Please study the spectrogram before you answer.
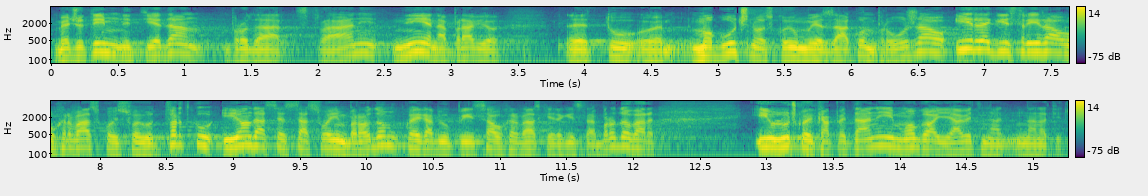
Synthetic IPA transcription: me̞d͡ʑut̪imnit̪ije̞d̪anbɾod̪aɾst̪ɾaːninije̞napɾaʋio̞ | t̪uːmo̞ɡuːt͡ʃno̞ːst̪̚ko̞jumuje̞zaːko̞npɾuːʒao̞ʔiɾe̞ɡist̪ɾiːɾao̞uxr̩ʋaːt̪sko̞jsʋo̞jut̪ʋr̩t̪kuʔio̞nd̪aːse̞sasʋo̞jimbɾo̞d̪o̞mko̞jeɡabiupiːsaoxr̩ʋaːt̪skiɾe̞ɡist̪aɾbɾo̞d̪oʋaɾ | iulut͡ʃko̞jkapet̪aniimo̞ɡaojjaːʋit̪inananat̪it͡ʃ

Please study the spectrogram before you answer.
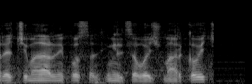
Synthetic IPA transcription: ɾet͡ʃimanaɾniposlanikmilt͡saβoit͡ʃmaɾkoʋit͡ʃ

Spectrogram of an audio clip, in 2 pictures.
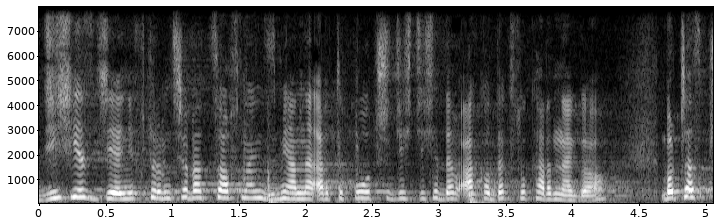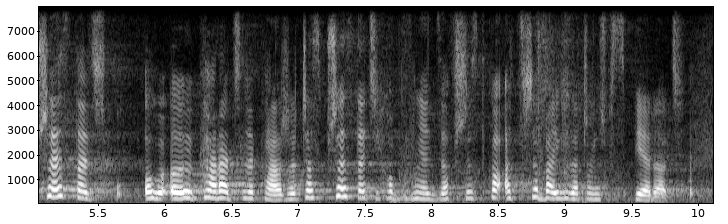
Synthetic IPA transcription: d͡ʑiɕjɛs̬t̪̚d͡ʑeɲfkt̪uɾɘmtʂɛbat̪sɔfnɔɲd͡ʑzmʲjanɛʔaɾt̪ɘkuwutʂɘd͡ʑeɕt͡ɕiɕɛd̪ɛmʔa̰kɔd̪ɛksukaɾnɛɡɔ | bɔt͡ʂaspʂɛst̪at͡ɕɔkaɾat͡ɕlɛkaʐɛt͡ʂaspʂɛst̪at͡ɕixɔbvʲiɲad͡ʑzafʂɘst̪̚kɔʔatʂɛbaiɣzat͡ʂɔɲt͡ɕfspʲjɛɾat͡ɕ

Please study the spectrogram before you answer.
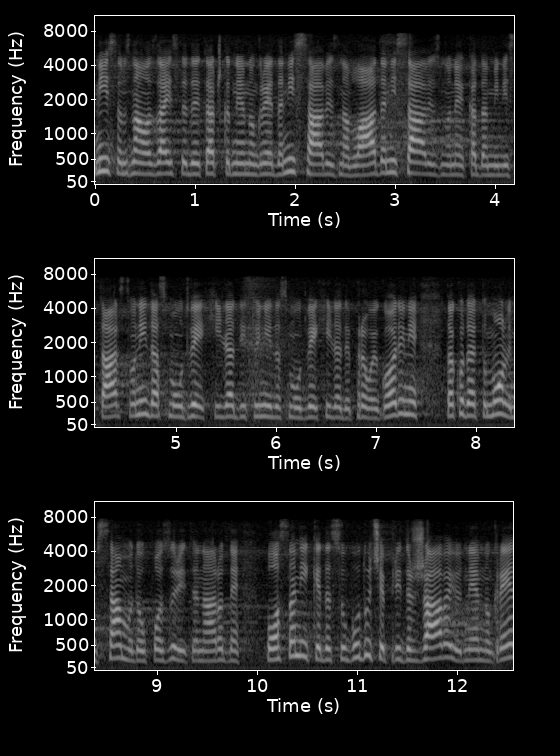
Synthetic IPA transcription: niːsamznalˠazajist̪ad̪aje̞t̪at͡ʂkad̪neːʋno̞ɡɾe̞ːd̪anisaːʋe̞znaʋlˠaːd̪anisaːʋe̞znonekad̪aminist̪aːɾst̪ʋo̞nid̪asmo̞ud̪ʋeːxiʎad̪it̪oinid̪asmoud̪ʋe̞ːxiʎad̪e̞pr̩ʋo̞jɡo̞d̪ini | t̪ako̞d̪aɛt̪o̞mo̞limsamod̪aupo̞zo̞ɾit̪e̞naːɾo̞d̪ne̞ | po̞slˠanike̞d̪ase̞ubud̪uːt͡ɕe̞pɾid̪r̩ʒaːʋajud̪neːʋno̞ɡɾeːd̪a

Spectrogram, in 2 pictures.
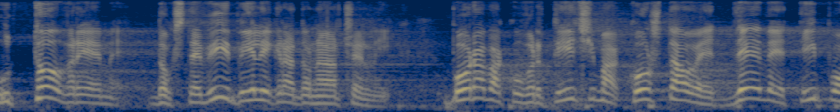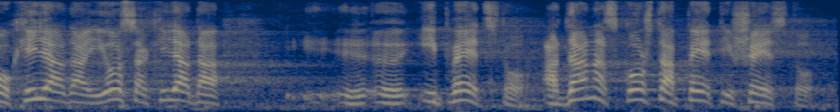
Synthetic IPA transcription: ut̪o̞ːʋɾjeːme̞̰ | d̪o̞kst̪e̞ʋiːbiːliɡɾad̪o̞naːt͡ʃe̞lˠnḭːk | bo̞ɾaʋakuʋr̩t̪iːt͡ɕimako̞ʃt̪ao̞jed̪e̞ʋet̪ipo̞xiʎad̪aio̞samxiʎad̪a | ipeːt̪st̪o̰ad̪anasko̞ʃt̪aːpe̞ːt̪iʃeːst̪o̰

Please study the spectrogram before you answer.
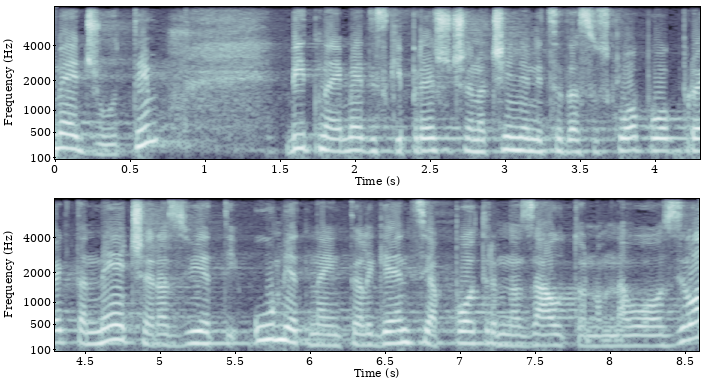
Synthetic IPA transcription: med͡ʒut̪im | bit̪najeme̞ːd̪iskipɾe̞ʃut͡ʃenat͡ʃiɲenit̪sad̪ase̞usklo̞puooɡ̚pɾoje̞kt̪ane̞ːt͡ʃeɾazʋiːjat̪iumje̞t̪naint̪e̞liɡe̞nt̪sijapo̞t̪ɾe̞bnazaaut̪o̞no̞mnaʋo̞zilˠa

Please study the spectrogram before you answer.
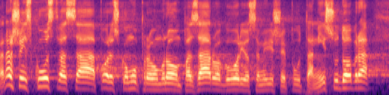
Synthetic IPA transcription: naʃaiskuːst̪ʋasapo̞ɾesko̞ːmupɾaʋo̞ːmuno̞ʋo̞ːmpazaːɾuaɡo̞ʋo̞ɾio̞samiʋiʃepuːt̪a̰niːsud̪o̞bɾa

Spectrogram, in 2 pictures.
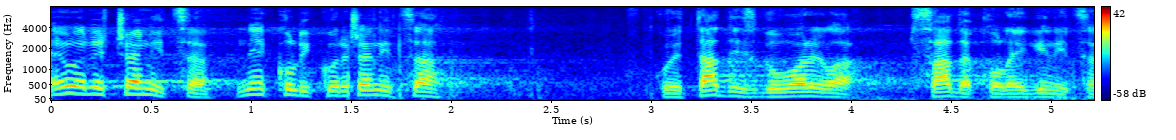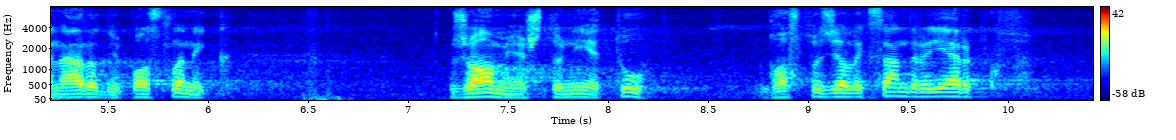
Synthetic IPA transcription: eʋoɾet͡ʂenit̪sanekolikoɾeɛnit̪sa | kojajet̪ad̪aizɡo̞ʋo̞ɾilˠasad̪ako̞leːɡinit̪sanaːɾod̪niposlˠanik | ʒaomijeʃt̪o̞nijet̪u | ɡo̞spod͡ʑaaleksand̪ɾajeɾkoʋ

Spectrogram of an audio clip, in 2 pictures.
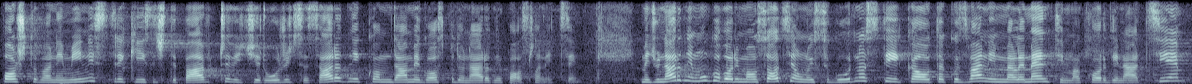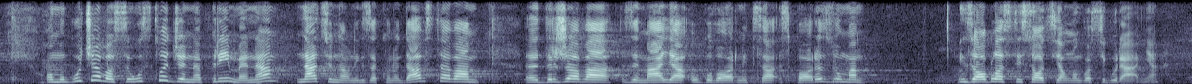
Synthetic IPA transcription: po̞ʃt̪o̞ʋaniminist̪ɾikisit͡ɕt̪epaːʋt͡ʃe̞ʋit͡ɕiɾuːʒit͡ɕsasaɾad̪niko̞md̪aːmjeɡo̞spo̞d̪onaːɾo̞d̪nojpo̞̰slˠanḭt̪sḭ | me̞d͡ʑunaːɾo̞d̪nimuɡo̞ʋo̞ɾimaoso̞t̪sialˠno̞jsiɡuːɾno̞st̪ikao̞t̪ako̞zʋaːnime̞le̞me̞nt̪imako̞ːɾd̪inaːt̪sije̞ | o̞mo̞ɡut͡ɕaːʋase̞usklˠad͡ʑe̞napɾime̞nanat̪sijo̞nalˠniɣzako̞no̞d̪aːʋst̪aʋa | d̪r̩ʒaʋaze̞maːʎaʔuɡo̞ʋo̞ɾnit̪saspo̞ɾazuma | izo̞blˠast̪iso̞t̪sialˠno̞ɡo̞siɡuɾa̰ːɲa̰

